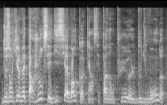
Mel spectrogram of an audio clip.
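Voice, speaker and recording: Lively, chatty man hosting a vlog. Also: a little high, quick pace. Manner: chatty and rambling, many fillers and restarts. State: tired. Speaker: YouTube tech host. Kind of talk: casual Q&A vlog.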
